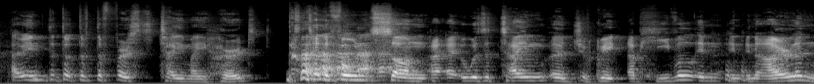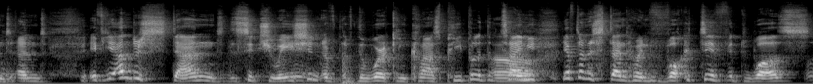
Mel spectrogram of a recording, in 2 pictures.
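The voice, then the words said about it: Put-on accent. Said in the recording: “Oh, God, that accent. I fucking hate that, man.”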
